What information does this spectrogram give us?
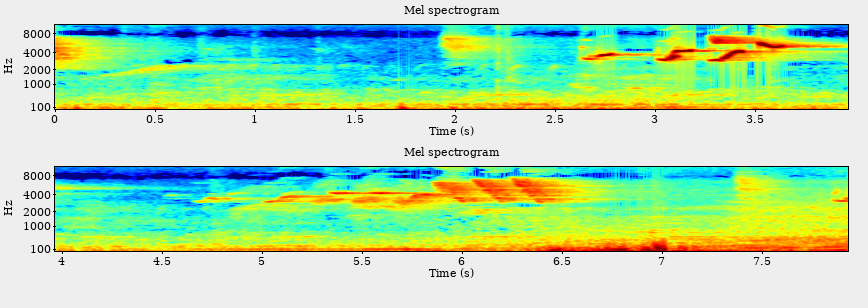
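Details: Papa-capim seedeater of the baiano type giving a flute-style song. Quick high whistled phrases come in two bursts, one of them short and sharp and the other more drawn out, with low background rumble and a thud near the end.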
